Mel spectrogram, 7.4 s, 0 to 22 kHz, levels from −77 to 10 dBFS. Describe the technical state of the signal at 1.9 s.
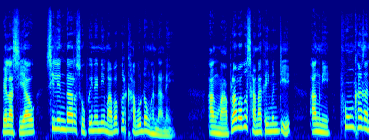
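At 1.9 s the speech signal is intact, with no dropout, clipping, distortion or other audible fault.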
